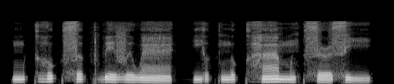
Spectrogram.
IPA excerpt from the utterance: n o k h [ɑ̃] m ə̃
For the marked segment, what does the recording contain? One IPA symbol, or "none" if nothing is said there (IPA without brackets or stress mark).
ã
